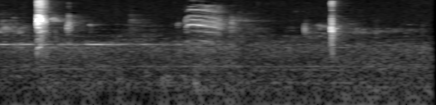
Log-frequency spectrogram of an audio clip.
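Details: A Red-winged Blackbird gives a few short, harsh check notes and one brief buzzy, nasal burst, spaced a second or more apart, over low rumbling background noise and a faint steady tone.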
